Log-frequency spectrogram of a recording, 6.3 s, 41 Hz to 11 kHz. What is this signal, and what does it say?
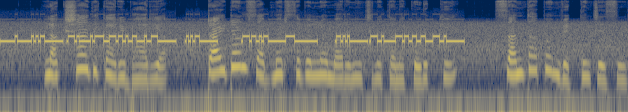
TTY/TDD text telephone tones (45.45 baud Baudot), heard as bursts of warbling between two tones, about 400 Hz shift, 1600 Hz centre, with speech in Telugu. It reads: SHE WAS BORN IN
